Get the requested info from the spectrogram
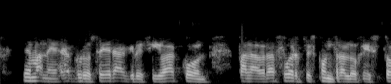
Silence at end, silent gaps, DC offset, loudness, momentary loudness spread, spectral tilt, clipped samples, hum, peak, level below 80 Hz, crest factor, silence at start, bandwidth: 0 s; none; under 0.1%; -22 LUFS; 3 LU; -8 dB/octave; under 0.1%; none; -4 dBFS; -74 dBFS; 18 dB; 0 s; 7.6 kHz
